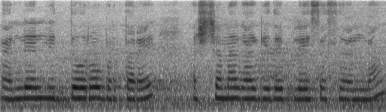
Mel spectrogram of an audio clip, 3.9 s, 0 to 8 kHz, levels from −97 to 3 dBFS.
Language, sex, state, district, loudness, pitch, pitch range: Kannada, male, Karnataka, Raichur, -14 LUFS, 245 Hz, 240-260 Hz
